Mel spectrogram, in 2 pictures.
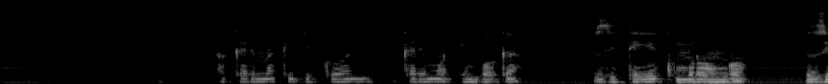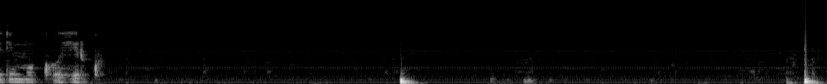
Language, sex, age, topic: Kinyarwanda, male, 25-35, agriculture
